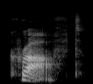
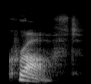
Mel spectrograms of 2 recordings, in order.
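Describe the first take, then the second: First: It is said in a British English accent. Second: The same.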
